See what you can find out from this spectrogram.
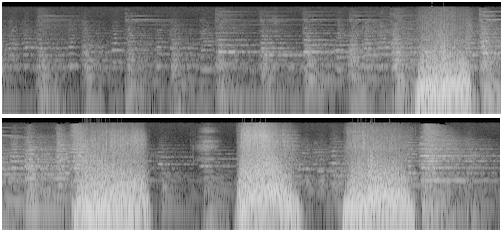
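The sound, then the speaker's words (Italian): A wolf huffs and blows four times at a brick house in long, loud, breathy gusts, roughly evenly spaced, each rising over a steady musical backing that plays alone at first. “Soffiò e risoffiò e risoffiò e risoffiò, ma la casa di mattoni non crollava.”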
